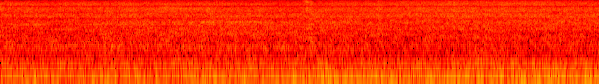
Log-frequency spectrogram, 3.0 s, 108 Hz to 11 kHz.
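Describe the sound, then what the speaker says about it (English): A 2023 Nissan Pathfinder Platinum 4WD, started by key-fob remote, idles with a low, steady engine rumble at moderate distance and no talk over it. "The car will remotely start."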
